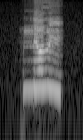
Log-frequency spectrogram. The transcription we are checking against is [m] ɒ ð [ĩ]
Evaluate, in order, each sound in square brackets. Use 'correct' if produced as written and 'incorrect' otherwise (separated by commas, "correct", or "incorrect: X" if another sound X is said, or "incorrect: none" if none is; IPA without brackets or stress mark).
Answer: incorrect: mʲ, correct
